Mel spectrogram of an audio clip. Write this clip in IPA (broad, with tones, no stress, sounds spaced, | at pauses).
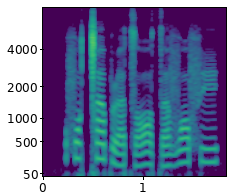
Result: f ɔ˥ ǀ ɐː˥ p ɹ ɐ˩˧˩ t͡s ɔː˩˧˩ t ɐ˩˧˩ v ɔ˥ f y˥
